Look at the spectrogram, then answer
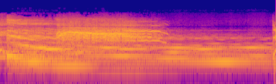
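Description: A long, loud, sustained scream, high and wavering, from a horror movie trailer for The Toolbox Murders, ringing alone with a tonal drone underneath.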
